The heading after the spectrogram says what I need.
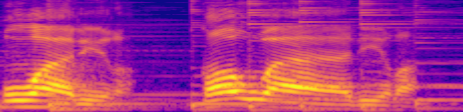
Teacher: qa fathah jelas, baru masuk waw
